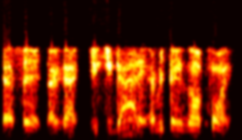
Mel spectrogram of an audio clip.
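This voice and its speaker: Husky, quick-talking man on the phone. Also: medium pitch, no room sound. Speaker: prank call target. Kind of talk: casual phone conversation. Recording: dull, dry telephone line.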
